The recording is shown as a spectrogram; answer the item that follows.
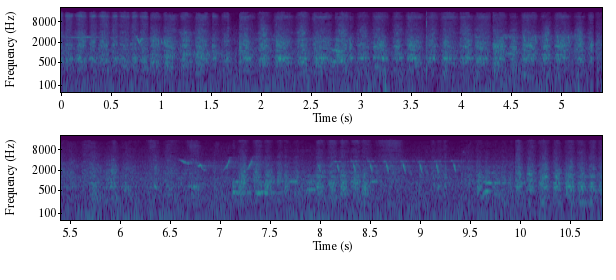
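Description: Pencil sketching on watercolour paper: a steady run of short, scratchy strokes as the lead rubs across the page.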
